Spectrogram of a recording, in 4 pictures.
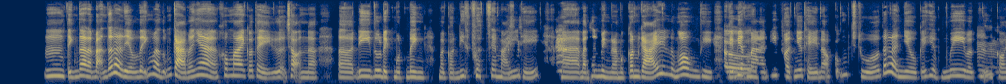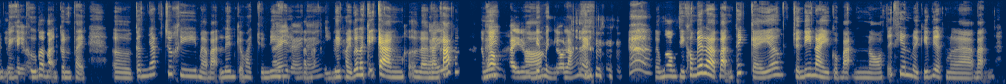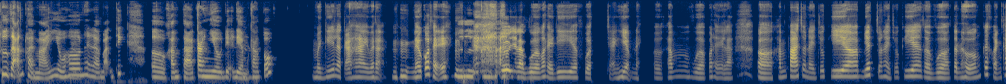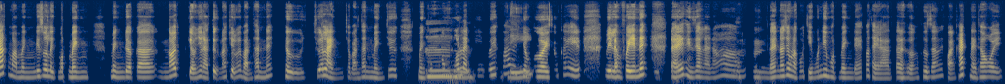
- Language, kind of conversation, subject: Vietnamese, advice, Làm thế nào để lập kế hoạch cho một chuyến đi vui vẻ?
- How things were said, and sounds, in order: tapping; laugh; laugh; laugh; other background noise; unintelligible speech; laugh; unintelligible speech; unintelligible speech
